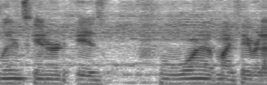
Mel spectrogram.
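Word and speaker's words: Lynyrd Skynyrd: adore two bits and pieces their debut album pronounced lard skinnard is one of my favorite albums of all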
